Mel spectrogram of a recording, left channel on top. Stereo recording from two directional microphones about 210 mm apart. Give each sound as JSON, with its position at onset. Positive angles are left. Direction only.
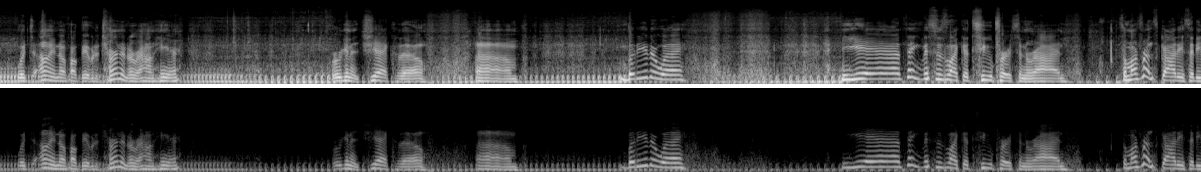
{"t": 0.2, "sound": "speech", "side_deg": 5}
{"t": 3.4, "sound": "speech", "side_deg": 5}
{"t": 6.3, "sound": "speech", "side_deg": 10}
{"t": 10.0, "sound": "speech", "side_deg": 20}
